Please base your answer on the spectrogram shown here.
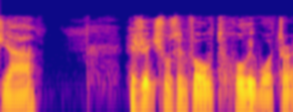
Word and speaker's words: Ea: his name was IA and Acadian which is pronounced ya his rituals involved holy water and his symbol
